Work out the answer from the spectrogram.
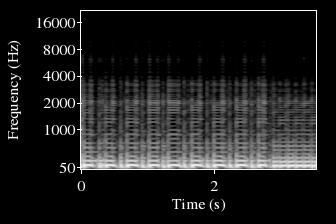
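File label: Electric Bass Neck Finger 136 A1; musicradar; bass boutique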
